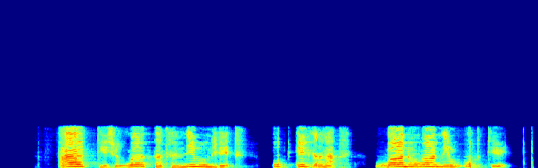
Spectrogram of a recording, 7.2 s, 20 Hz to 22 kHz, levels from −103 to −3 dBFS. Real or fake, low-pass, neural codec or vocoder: fake; 5.4 kHz; codec, 44.1 kHz, 1.7 kbps, Pupu-Codec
